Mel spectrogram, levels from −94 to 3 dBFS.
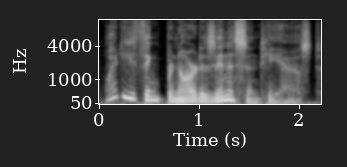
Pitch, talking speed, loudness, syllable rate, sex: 150 Hz, 245 wpm, -16 LUFS, 6.2 syllables/s, male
